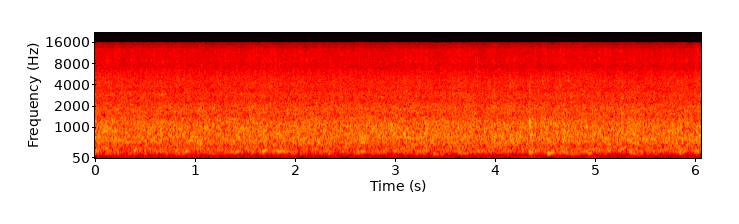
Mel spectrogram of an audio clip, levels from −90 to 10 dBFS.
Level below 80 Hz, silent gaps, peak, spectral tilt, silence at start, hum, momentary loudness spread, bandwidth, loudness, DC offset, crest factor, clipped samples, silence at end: -64 dBFS; none; -12 dBFS; -1 dB/octave; 0 s; none; 1 LU; 16 kHz; -25 LUFS; under 0.1%; 14 dB; under 0.1%; 0 s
